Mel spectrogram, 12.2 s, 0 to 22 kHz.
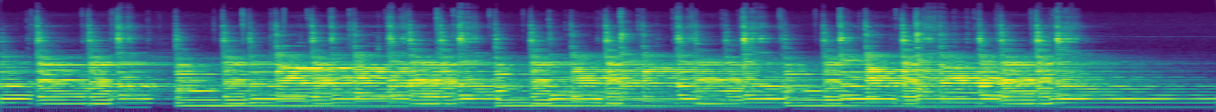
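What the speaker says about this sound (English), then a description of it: "So I'm plucking the A string, down stroke, 2 more plucks of that" Plucked guitar notes on the A string ring out one after another in a steady stream of down strokes, clear and close with no talking.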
